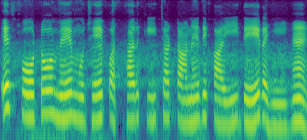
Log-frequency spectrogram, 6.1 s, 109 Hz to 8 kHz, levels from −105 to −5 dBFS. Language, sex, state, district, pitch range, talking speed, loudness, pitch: Hindi, female, Madhya Pradesh, Katni, 195-225 Hz, 105 wpm, -19 LUFS, 210 Hz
